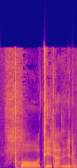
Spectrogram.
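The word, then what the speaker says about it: बोधि: 보리라는 말은 이게 우리 말이 아니고, 중국말도 아니고, 인도 말입니다. 보디라는 인도 말이죠. 그걸 이제 중국말로 적다 보니까 발음이 보리가 됐는데, 보디죠. 원래 인도 발음으로.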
